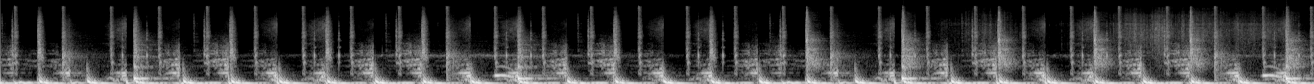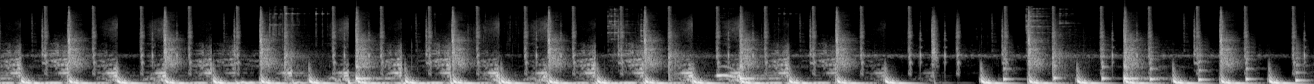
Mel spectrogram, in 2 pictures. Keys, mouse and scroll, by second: 5.6 click, 11.9 click, 11.9-12.4 typing, 12.4 click, 12.7 shift+Down, 18.4 click, 20.0 ctrl+space, 20.2 ctrl+click, 20.4 ctrl+space, 22.4 click, 22.5-22.9 space, 23.4 ctrl+space, 23.6-24.2 ctrl+click, 23.8 ctrl+space, 24.3 click, 24.5-25.3 space.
